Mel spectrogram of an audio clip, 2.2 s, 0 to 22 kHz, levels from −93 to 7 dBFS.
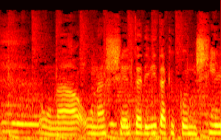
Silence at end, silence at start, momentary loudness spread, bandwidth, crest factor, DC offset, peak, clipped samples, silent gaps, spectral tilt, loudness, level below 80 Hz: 0 s; 0 s; 4 LU; 16.5 kHz; 14 dB; under 0.1%; -4 dBFS; under 0.1%; none; -4.5 dB/octave; -19 LUFS; -34 dBFS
